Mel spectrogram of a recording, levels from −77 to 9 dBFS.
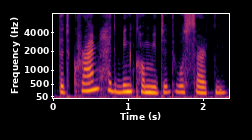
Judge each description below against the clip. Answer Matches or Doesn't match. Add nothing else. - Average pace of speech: Matches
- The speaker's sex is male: Doesn't match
